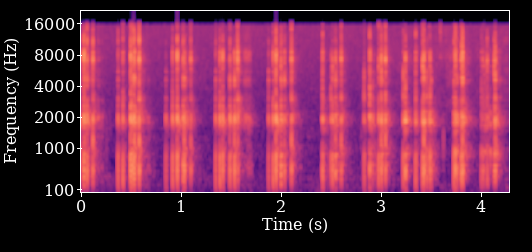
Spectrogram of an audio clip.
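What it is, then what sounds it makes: Bamboo paddle hairbrush tapped. A flat, light bamboo or wooden paddle hairbrush with a solid back is held in both hands close to the mic while long nails and fingertips tap and scratch its back. Quick clusters of dry, crackly clicks and scrapes repeat about twice a second, with a hollow tone near 550 Hz and a bright edge around 2 kHz. Each burst dies away almost at once, leaving short near-silent gaps between them.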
